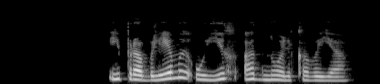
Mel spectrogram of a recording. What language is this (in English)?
Belarusian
